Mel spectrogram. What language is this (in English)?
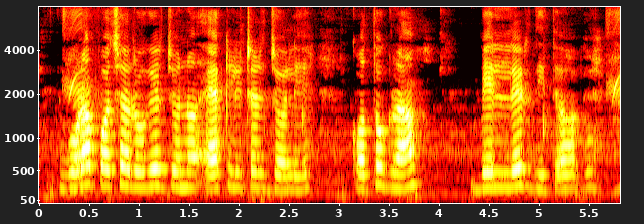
Bangla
